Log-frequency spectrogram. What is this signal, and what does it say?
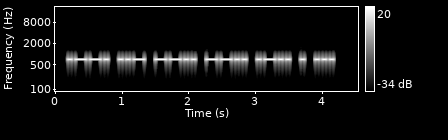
Morse code, heard as a keyed tone, about 22 wpm, 700 Hz. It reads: PUZZLES
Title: Pangram Challenge v2 - 22wpm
